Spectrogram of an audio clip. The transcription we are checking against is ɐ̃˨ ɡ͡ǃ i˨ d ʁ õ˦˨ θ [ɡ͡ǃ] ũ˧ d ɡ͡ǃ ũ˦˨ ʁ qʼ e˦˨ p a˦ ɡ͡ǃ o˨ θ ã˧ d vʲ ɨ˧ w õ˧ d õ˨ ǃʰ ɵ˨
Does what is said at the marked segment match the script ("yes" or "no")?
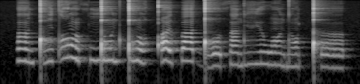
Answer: no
